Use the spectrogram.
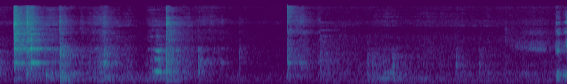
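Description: Eggplant bharta being stirred and roasted in a pan, with a spoon scraping and clinking against the metal in uneven bursts, fairly faint and close, without talk.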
